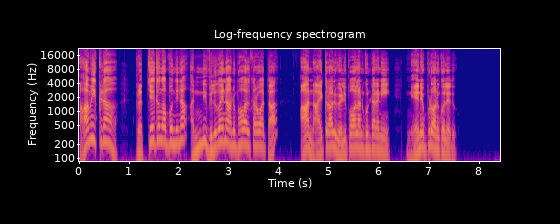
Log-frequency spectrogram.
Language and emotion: Telugu, surprised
